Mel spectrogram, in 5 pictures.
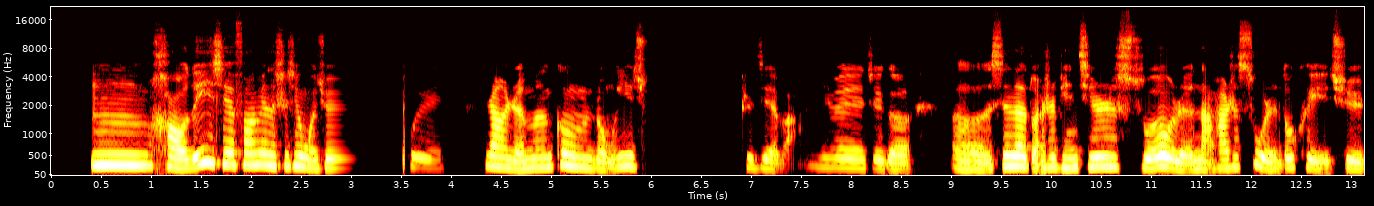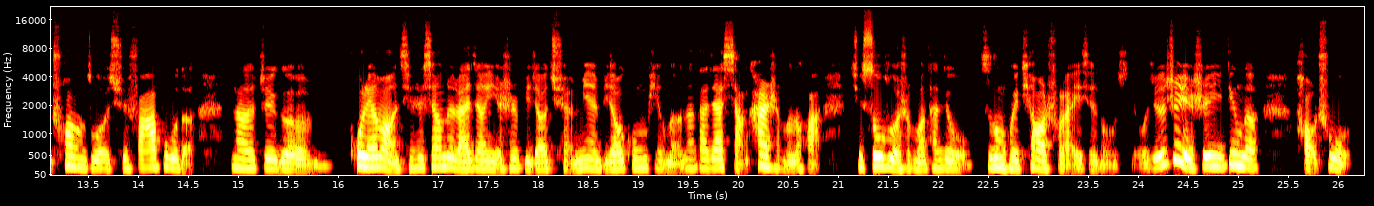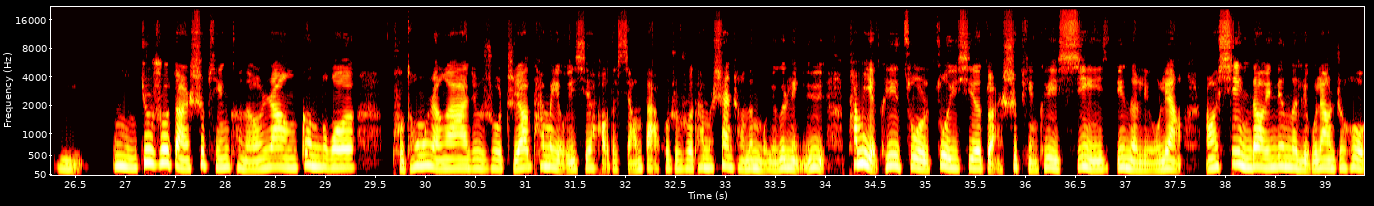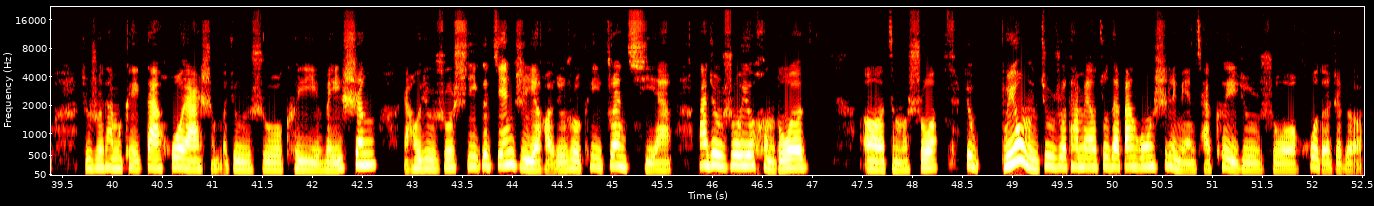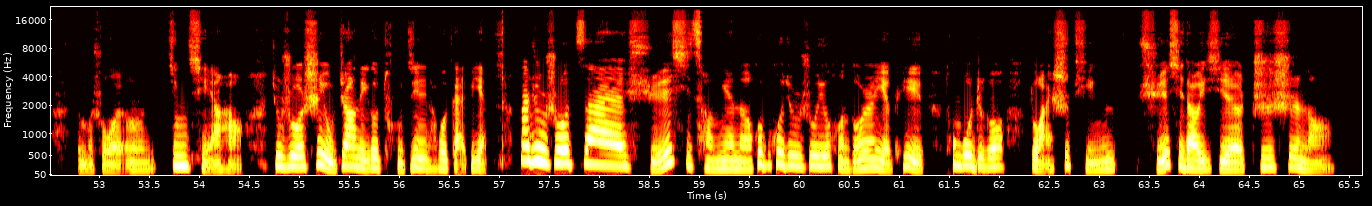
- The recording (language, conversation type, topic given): Chinese, podcast, 短视频是否改变了人们的注意力，你怎么看？
- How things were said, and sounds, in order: other background noise; tapping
